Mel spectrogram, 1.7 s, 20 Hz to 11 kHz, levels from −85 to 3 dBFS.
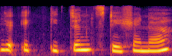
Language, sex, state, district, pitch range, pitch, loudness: Hindi, female, Jharkhand, Ranchi, 250-290 Hz, 280 Hz, -13 LUFS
